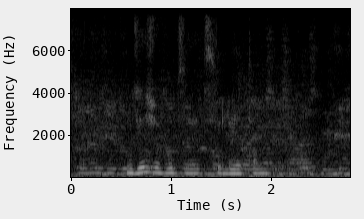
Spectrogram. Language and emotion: Russian, neutral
